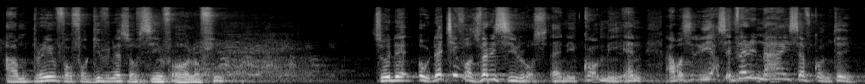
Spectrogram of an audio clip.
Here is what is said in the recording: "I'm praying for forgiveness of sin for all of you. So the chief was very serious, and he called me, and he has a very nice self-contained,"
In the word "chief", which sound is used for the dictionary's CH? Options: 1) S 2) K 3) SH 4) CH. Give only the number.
4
